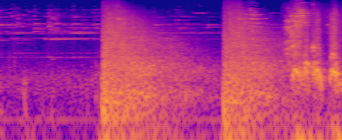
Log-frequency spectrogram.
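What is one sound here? A gunshot rings out sharply.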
